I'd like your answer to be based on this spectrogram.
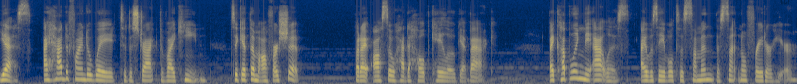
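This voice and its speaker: Over music in the background, a soft-spoken, raspy put-on character voice at a middle pitch speaks at a moderate pace. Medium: read story. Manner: soft, weary, measured.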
